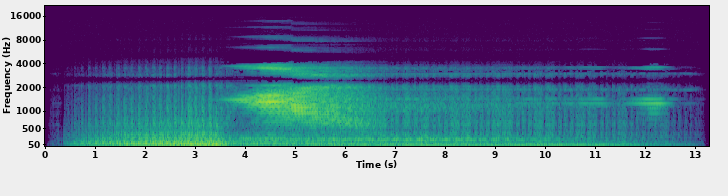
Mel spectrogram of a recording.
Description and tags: pulsar synthesis 03
Sample generated with pulsar synthesis. Begins with a low-pitched rumble which quickly changes to a FM-like sweep that fades out.
noise, drone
